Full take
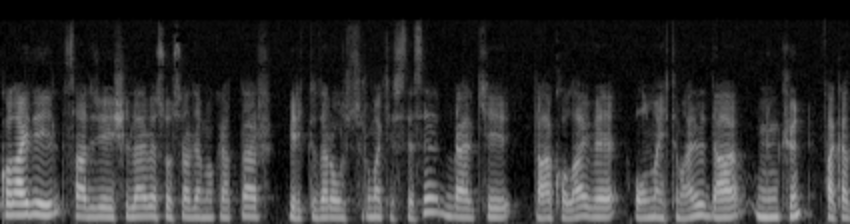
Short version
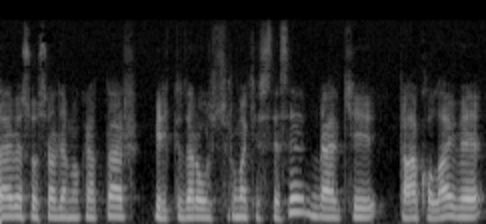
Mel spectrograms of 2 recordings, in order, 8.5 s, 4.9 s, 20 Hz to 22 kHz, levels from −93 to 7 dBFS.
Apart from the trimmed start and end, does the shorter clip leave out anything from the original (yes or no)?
no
